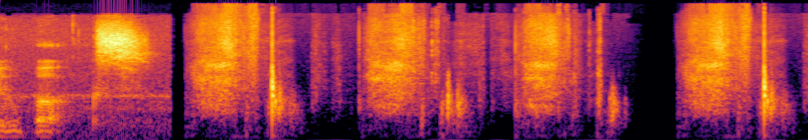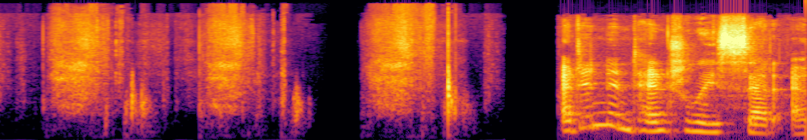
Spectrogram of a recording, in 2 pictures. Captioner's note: pages turning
